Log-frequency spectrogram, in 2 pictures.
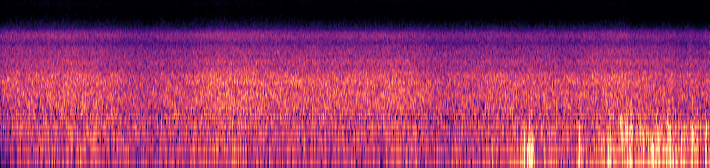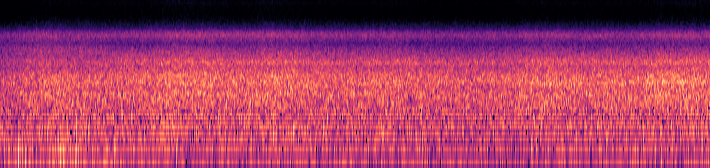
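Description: Heavy rain pouring steadily in strong wind. For a few seconds around the middle, gusts buffet the microphone with low rumbling.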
